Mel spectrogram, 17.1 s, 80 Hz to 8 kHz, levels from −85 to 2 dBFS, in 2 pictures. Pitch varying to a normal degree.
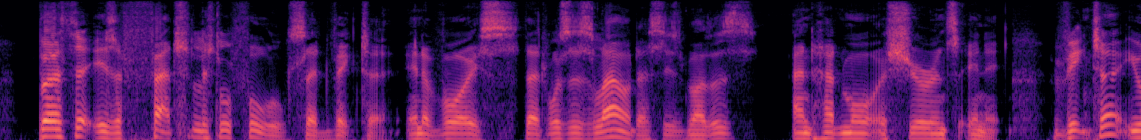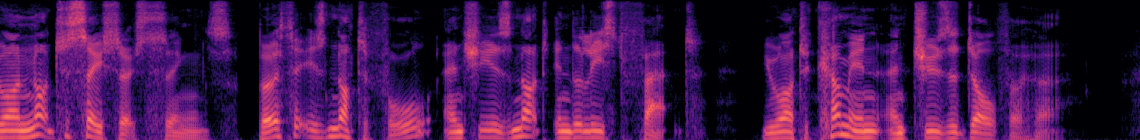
Yes: average, 4.4 semitones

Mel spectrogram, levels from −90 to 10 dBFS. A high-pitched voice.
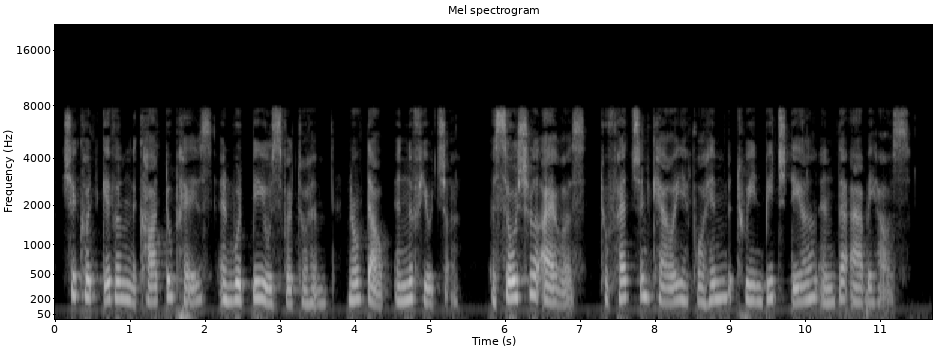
No: medium, 180 Hz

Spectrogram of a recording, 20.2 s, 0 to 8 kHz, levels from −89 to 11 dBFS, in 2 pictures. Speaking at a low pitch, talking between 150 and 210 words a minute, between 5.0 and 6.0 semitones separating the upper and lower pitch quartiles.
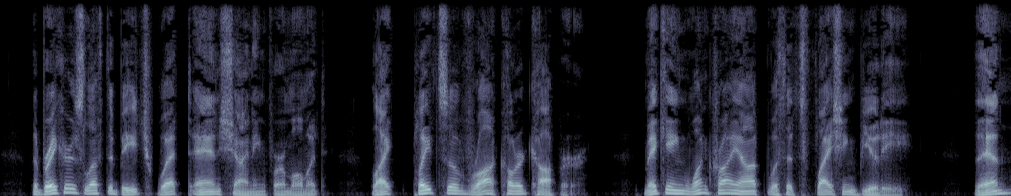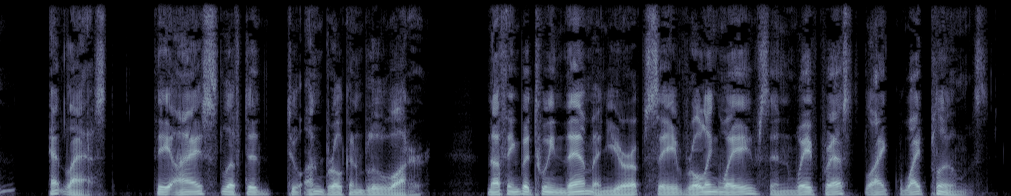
No: very low, 90 Hz; average, 140 wpm; average, 5.3 semitones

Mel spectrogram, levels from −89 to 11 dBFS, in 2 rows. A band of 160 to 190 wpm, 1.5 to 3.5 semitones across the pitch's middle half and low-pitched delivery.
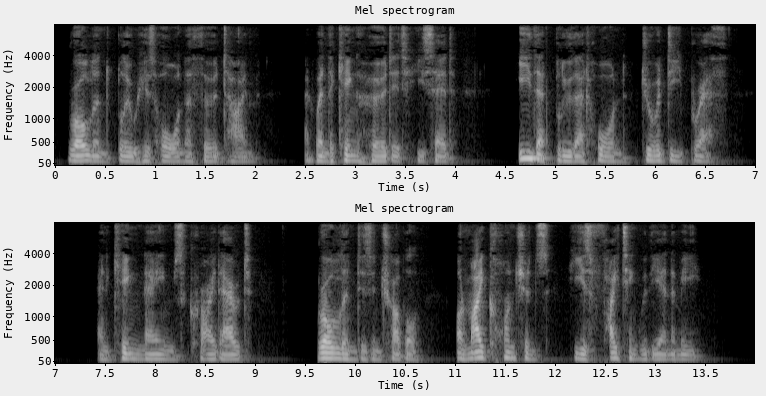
Yes: average, 180 wpm; average, 2.8 semitones; very low, 95 Hz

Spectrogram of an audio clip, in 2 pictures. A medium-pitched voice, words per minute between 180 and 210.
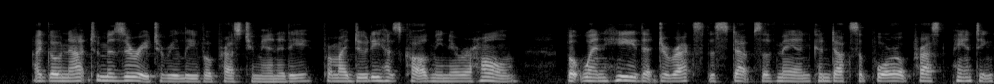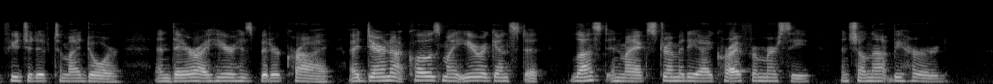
Yes: medium, 155 Hz; average, 190 wpm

